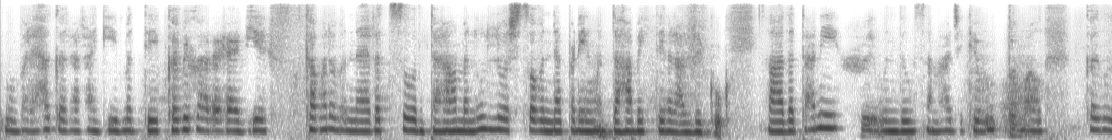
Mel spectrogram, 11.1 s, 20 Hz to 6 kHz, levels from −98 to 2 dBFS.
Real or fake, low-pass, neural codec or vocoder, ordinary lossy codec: fake; 5.4 kHz; codec, 16 kHz, 0.5 kbps, X-Codec, HuBERT features, trained on LibriSpeech; none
